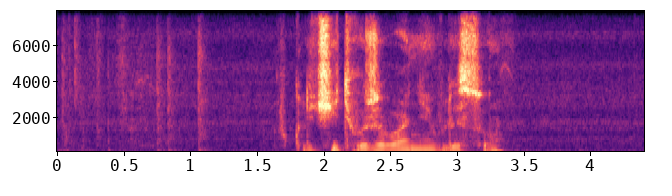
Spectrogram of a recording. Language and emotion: Russian, neutral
